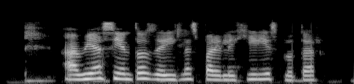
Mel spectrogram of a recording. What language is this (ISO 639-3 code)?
spa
